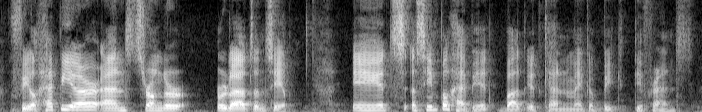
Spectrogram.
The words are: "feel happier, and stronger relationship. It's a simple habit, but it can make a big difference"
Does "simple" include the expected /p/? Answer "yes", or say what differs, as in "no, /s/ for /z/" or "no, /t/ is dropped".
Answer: yes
